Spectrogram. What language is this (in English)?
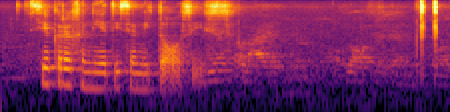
Afrikaans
